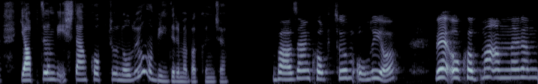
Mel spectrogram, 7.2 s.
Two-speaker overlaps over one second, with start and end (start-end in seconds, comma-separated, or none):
none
